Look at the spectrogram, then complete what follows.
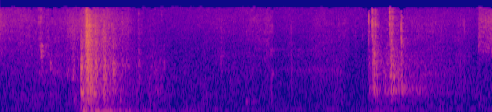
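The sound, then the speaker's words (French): A heavy door, leading to a spiral staircase down to the basement and the former prisoner holding cells of the Conciergerie, is pulled open with a deep, loud clunk, followed about a second and a half later by a softer scraping knock, with no talking. “Peut-être que je vous montre cette porte.”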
